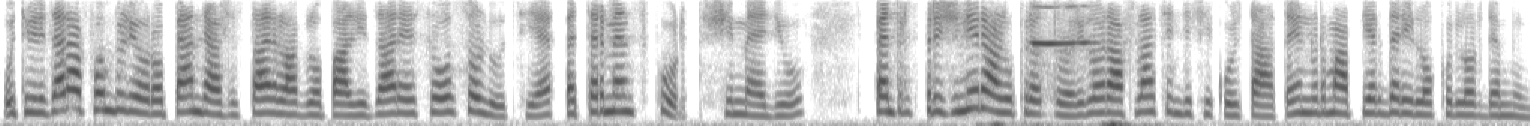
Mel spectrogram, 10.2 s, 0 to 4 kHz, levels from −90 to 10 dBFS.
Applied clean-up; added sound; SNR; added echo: neural diffusion model UNIVERSE++.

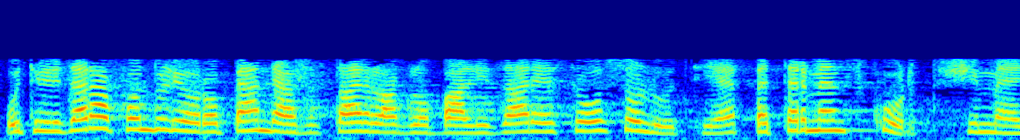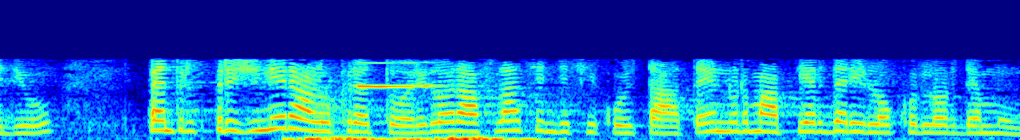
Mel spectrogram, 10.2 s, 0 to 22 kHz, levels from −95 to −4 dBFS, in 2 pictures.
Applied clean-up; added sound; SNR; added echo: none; Squeak / Screech; -5 dB; none.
